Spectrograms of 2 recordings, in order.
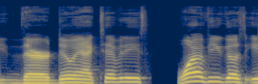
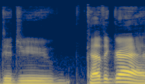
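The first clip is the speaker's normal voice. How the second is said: acted grouchy, tired father voice, lower pitch; 5 semitones lower than usual. Acting out a tired factory-worker dad coming home: imitating a grumpy, tired dad. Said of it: "He's a little grumpy".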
